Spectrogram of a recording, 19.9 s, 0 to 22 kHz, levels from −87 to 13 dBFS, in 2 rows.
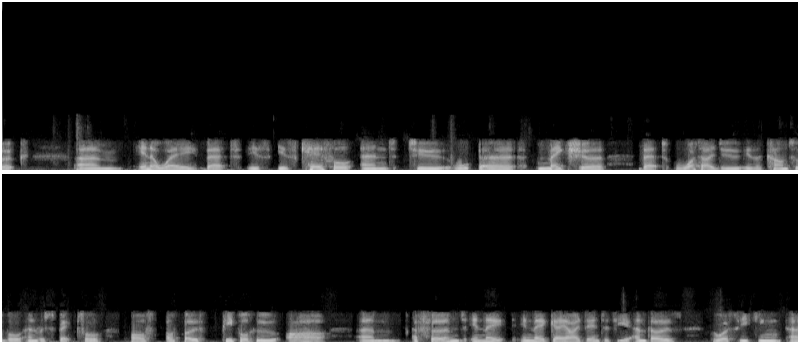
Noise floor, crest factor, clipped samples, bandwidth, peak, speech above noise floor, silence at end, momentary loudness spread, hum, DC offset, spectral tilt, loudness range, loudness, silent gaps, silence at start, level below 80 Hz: -47 dBFS; 18 dB; under 0.1%; 4.3 kHz; 0 dBFS; 30 dB; 0 s; 8 LU; none; under 0.1%; -5 dB/octave; 2 LU; -18 LUFS; none; 0 s; -42 dBFS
